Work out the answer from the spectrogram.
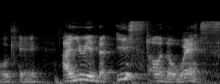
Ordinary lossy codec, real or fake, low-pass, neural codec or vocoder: none; real; none; none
